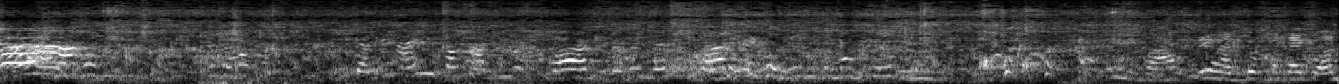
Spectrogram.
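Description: Several people's voices chattering and calling out to each other, with a louder call at the very start.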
